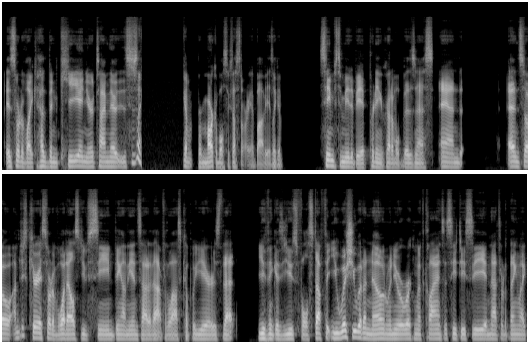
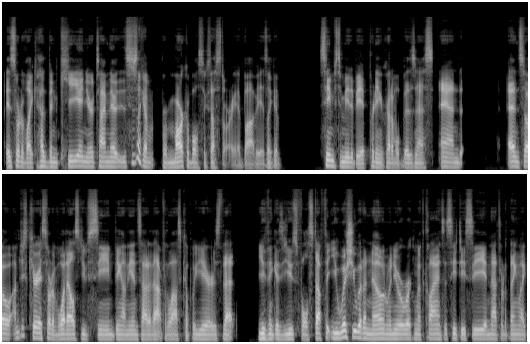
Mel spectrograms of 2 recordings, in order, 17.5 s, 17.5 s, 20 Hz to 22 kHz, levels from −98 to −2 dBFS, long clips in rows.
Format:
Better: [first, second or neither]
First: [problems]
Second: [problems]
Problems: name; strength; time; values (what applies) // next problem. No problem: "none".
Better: second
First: audio freezing; at 2.5 s for 0.5 s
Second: none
